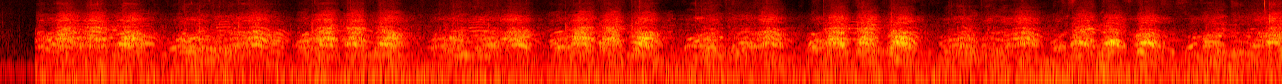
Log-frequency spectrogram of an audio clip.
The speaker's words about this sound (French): Dans l'après-midi, des milliers de personnes se sont réunies autour des lieux des attentats, dans les cafés ou sur Place de la République. Écoutez.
